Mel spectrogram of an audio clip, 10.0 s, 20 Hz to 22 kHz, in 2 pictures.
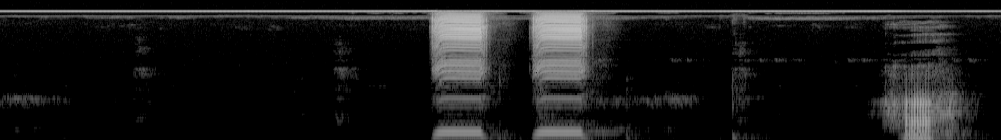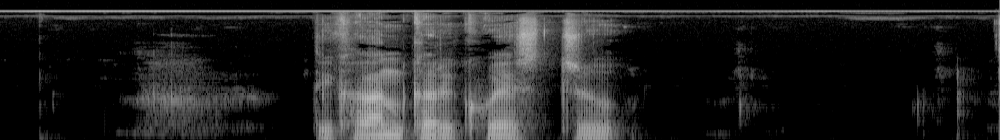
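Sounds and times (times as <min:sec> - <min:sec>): phone vibration buzzes: 0:02.2 - 0:03.0.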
